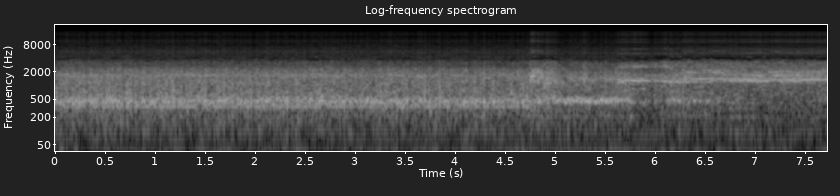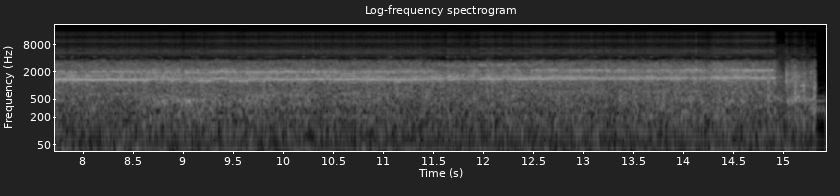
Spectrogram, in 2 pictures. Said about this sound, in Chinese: 好啦，嗱呢个咧就系原先佢录到嗰个疑似外星人或者佢声称系外星人嘅尖叫声嘅时候嘅一个声音啦。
